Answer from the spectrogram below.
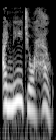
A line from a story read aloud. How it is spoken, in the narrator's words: Sibby says urgently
